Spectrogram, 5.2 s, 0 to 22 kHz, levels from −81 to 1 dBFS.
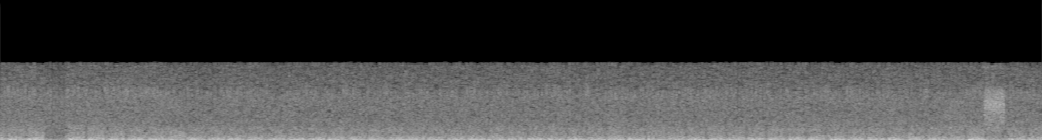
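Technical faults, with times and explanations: No technical faults detected in the speech recording.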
